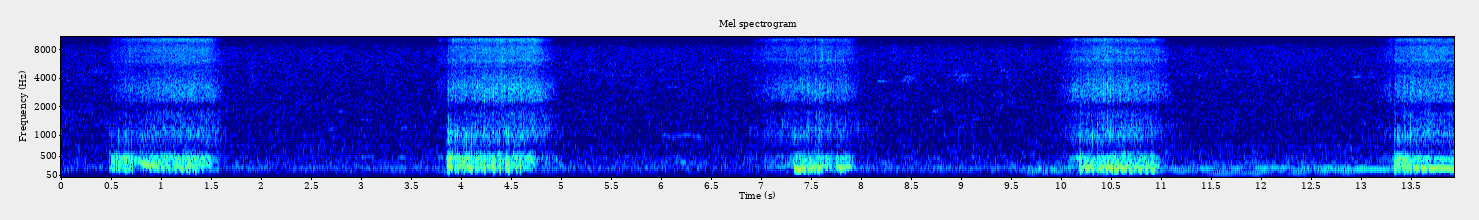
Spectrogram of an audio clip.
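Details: A cat asleep and snoring: soft, rhythmic rattling snores about every three seconds, roughly 19 a minute, in a quiet room.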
